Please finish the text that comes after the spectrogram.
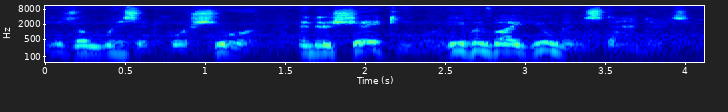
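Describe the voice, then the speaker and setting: A man voicing a gruff, suspicious deep gnome warden in an audiobook, resonant and terse. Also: lively intonation, moderate pace, slight background noise, natural voice, low-quality recording. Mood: wary warning. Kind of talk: audiobook character voice.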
